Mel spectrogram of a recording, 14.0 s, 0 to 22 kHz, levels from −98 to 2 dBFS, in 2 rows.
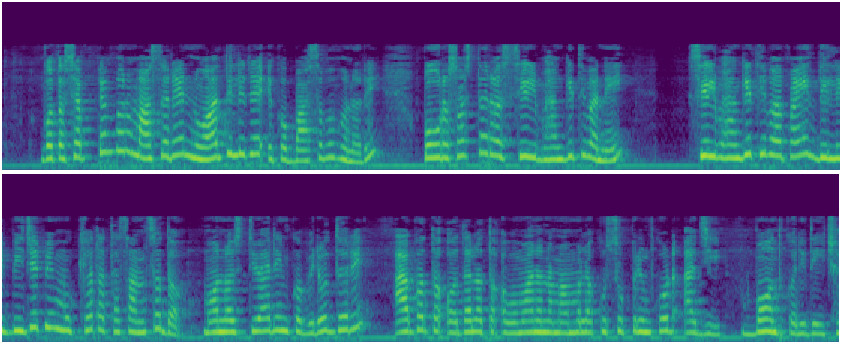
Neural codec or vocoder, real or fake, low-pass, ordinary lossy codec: codec, 16 kHz, 16 kbps, FreqCodec, larger model; fake; none; none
